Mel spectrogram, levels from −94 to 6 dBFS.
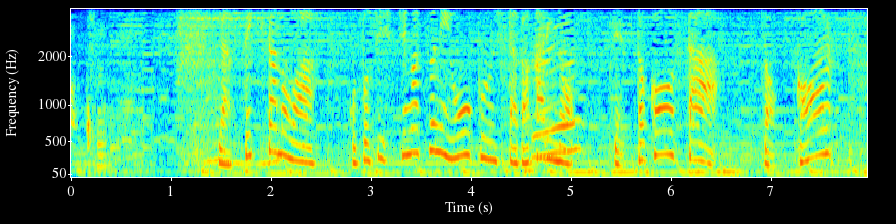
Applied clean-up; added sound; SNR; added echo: none; none; none; reverberation time 0.3 s.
